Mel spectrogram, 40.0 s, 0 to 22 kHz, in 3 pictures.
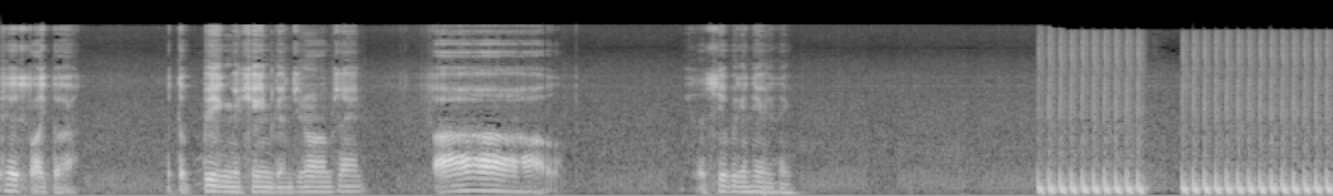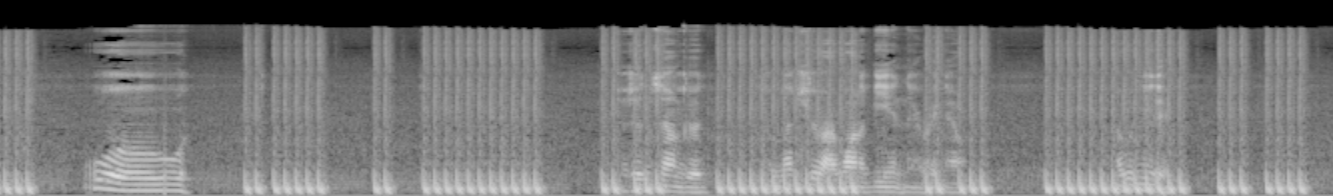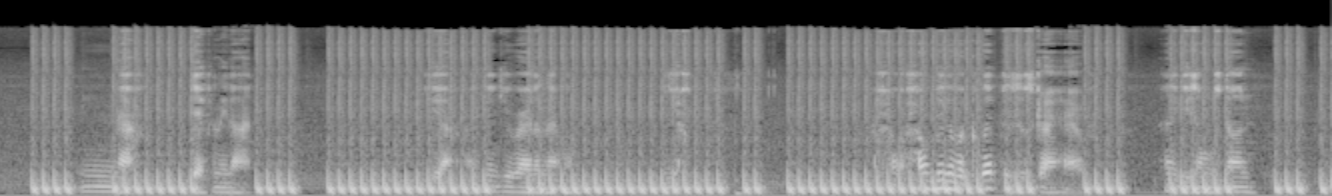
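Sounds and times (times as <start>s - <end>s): heavy machine gun bursts: 19.4s - 39.9s.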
